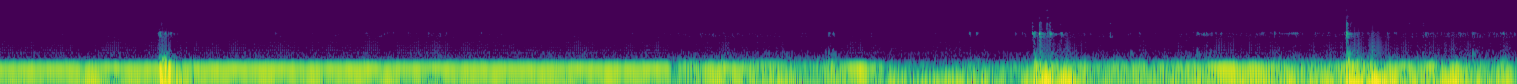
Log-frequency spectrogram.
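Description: Four-wheel drive's engine idling steadily, then pulling away under load about seven seconds in with a car in tow on a strap, its note turning lower and rougher. Three sharp knocks come through along the way.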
